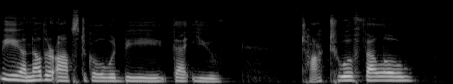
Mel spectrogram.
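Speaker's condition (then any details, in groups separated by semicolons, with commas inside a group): No condition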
